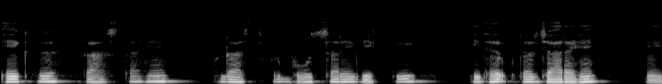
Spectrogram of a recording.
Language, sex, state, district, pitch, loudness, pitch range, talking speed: Hindi, male, Maharashtra, Sindhudurg, 125 Hz, -20 LUFS, 115-130 Hz, 120 wpm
